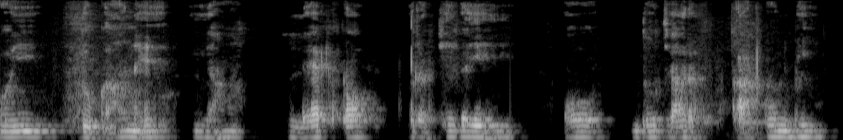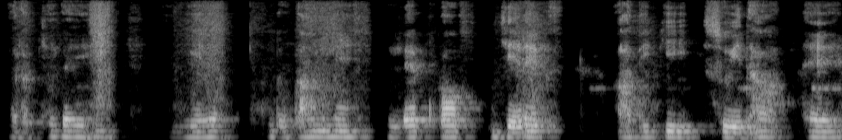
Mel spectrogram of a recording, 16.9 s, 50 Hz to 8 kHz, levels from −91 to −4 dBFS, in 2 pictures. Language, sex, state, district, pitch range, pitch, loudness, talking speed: Hindi, male, Bihar, Jamui, 120-125 Hz, 120 Hz, -35 LUFS, 90 wpm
